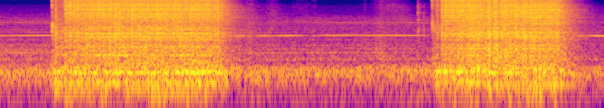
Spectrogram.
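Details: MIG welding a c-notch on a chassis after a sputtering gas problem was sorted: steady, even crackling hiss in two clean bursts, no sputtering or popping; arc smooth and stable.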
